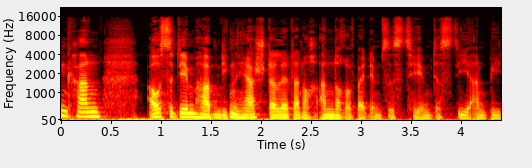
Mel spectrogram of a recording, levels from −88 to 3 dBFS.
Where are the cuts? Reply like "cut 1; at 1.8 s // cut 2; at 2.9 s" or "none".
cut 1; at 1.7 s // cut 2; at 2.4 s // cut 3; at 2.9 s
